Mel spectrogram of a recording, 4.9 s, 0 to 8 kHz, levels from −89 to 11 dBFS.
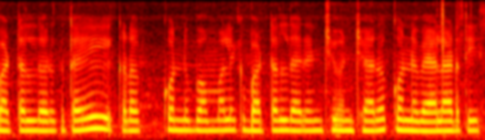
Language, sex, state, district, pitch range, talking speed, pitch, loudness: Telugu, female, Andhra Pradesh, Anantapur, 210-220 Hz, 125 wpm, 215 Hz, -18 LUFS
